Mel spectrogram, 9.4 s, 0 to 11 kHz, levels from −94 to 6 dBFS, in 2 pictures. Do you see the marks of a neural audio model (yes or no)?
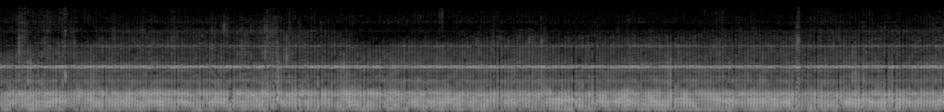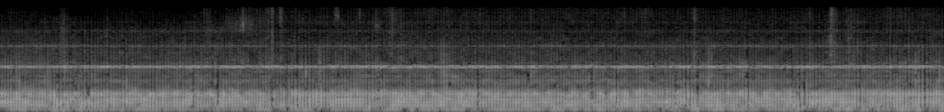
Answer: yes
